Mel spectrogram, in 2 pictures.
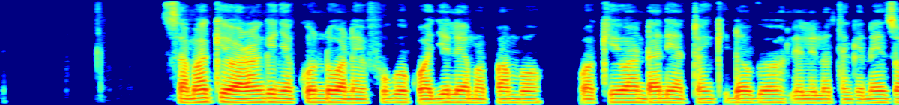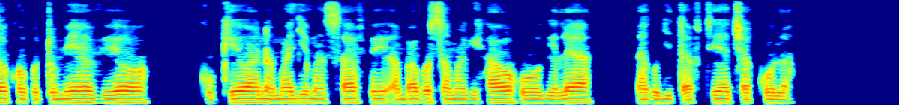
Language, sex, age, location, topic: Swahili, male, 25-35, Dar es Salaam, agriculture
